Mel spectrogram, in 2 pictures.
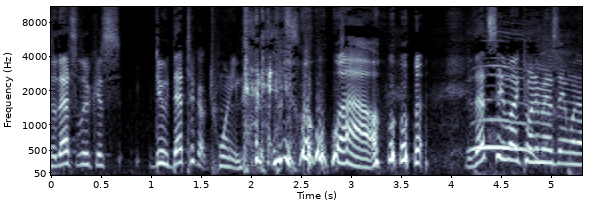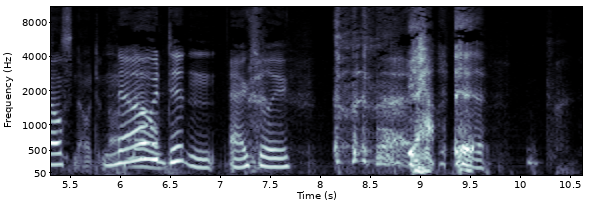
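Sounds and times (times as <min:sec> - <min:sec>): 
speech: 0:00.0 - 0:09.8
person making harsh throat-clearing coughs: 0:08.2 - 0:09.7.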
